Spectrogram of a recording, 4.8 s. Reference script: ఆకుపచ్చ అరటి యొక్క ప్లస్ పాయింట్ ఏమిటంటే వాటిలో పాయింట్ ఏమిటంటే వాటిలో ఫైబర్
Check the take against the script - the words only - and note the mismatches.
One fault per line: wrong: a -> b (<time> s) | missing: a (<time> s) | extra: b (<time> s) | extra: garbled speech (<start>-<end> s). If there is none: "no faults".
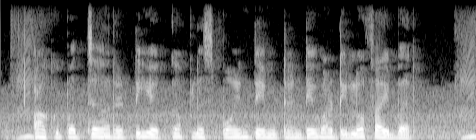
missing: పాయింట్ ఏమిటంటే వాటిలో (3.6 s)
